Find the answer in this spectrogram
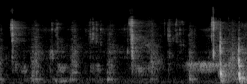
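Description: Close-miked chewing and wet lip-smacking as braised pork large intestine is bitten and eaten, a quick irregular run of short smacks.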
